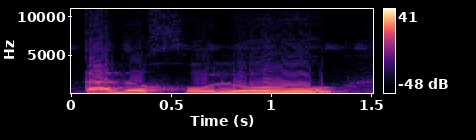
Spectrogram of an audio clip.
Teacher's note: दाल में कलकला करेंगे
